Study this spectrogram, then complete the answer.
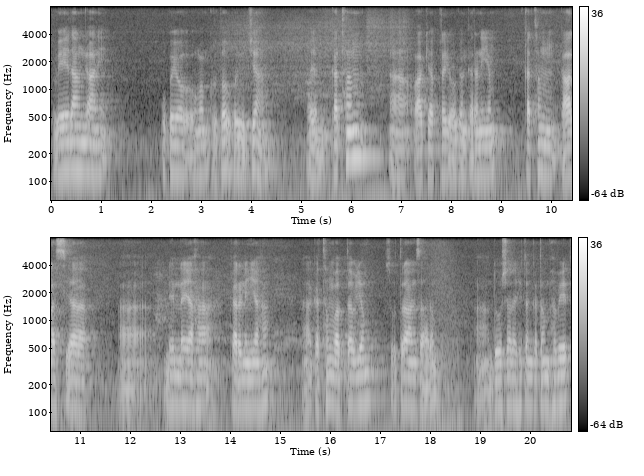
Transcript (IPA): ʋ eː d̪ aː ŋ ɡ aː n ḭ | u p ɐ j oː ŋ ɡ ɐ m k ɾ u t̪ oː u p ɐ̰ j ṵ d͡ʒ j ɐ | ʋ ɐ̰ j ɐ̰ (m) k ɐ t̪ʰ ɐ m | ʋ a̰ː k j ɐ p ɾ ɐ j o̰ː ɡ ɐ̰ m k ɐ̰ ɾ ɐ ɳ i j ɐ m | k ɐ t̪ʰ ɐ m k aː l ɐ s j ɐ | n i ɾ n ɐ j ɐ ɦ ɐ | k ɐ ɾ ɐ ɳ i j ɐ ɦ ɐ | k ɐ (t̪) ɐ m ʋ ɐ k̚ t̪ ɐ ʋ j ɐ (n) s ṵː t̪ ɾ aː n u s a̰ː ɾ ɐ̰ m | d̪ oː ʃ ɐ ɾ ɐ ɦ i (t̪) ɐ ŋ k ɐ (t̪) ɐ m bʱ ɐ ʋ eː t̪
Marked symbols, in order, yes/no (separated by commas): yes, no, no, yes, no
